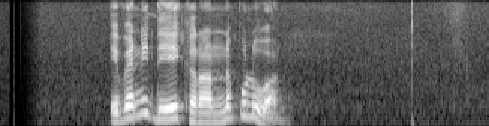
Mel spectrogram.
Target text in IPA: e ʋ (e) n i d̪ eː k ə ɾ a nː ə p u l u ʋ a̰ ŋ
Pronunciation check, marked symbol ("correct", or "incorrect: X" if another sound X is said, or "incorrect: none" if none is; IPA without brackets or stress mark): incorrect: æ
